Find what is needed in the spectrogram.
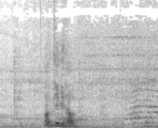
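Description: A person's voice giving one short, high call that slides down in pitch about half a second in, over low background chatter.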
